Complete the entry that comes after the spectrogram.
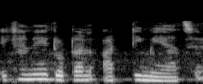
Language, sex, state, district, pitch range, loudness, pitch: Bengali, female, West Bengal, North 24 Parganas, 195-225 Hz, -15 LUFS, 205 Hz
